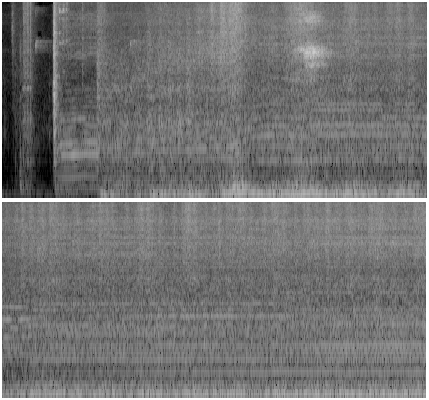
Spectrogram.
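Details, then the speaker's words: Engine after valve train noise fix, Terminator X with timing tuned and locked in, heard from the front: cranks, catches within a second, steady even idle, no valve train ticking; nice and quiet. "Walk up front, let you guys hear it. Nice and quiet."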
